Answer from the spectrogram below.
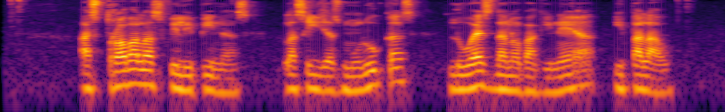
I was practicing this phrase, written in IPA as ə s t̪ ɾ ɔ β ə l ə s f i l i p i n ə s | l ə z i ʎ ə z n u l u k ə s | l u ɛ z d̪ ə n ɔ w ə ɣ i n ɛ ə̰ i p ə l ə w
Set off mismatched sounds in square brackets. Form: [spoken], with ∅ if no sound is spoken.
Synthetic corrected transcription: ə s t̪ ɾ ɔ β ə l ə s f i l i p i n ə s | l ə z i ʎ ə z [m] u l u k ə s | l u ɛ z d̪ ə n ɔ [β] ə ɣ i n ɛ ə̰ i p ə l [a] w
